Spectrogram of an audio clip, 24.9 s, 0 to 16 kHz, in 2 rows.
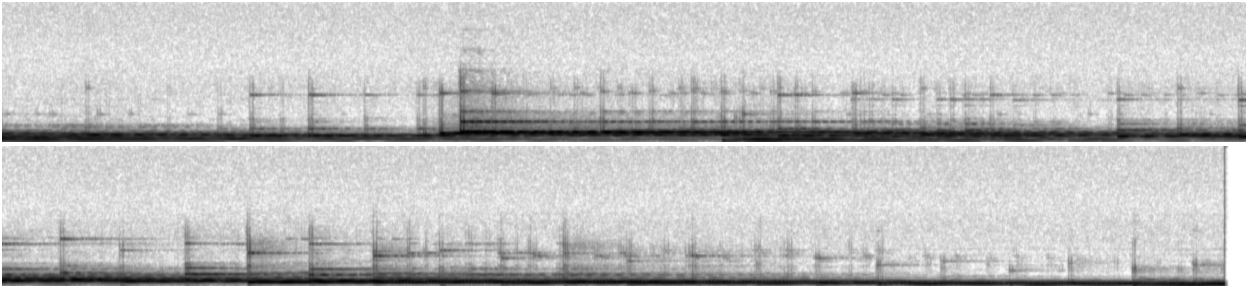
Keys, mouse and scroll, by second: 0.3 double click, 0.5 space, 1.0 alt+scroll, 1.1 alt+scroll down 1, 1.3 space, 6.9 space, 11.4 double click, 14.8 alt+scroll down 1, 15.2 space, 16.2 ctrl+0, 21.7 space.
